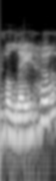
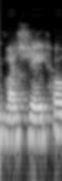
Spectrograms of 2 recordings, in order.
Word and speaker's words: Vallejo: I'm Vallejo, that's the California pronunciation. I do answer to Vallejo or Vallejo, either one.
